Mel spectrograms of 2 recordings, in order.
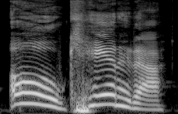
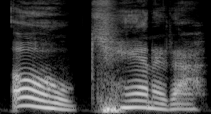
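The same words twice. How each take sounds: First: It is said proudly, like a proclamation. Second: It is said heavily, like a disappointed parent. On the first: The nation is something to celebrate. "proclaiming with pride" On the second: The nation has let its people down. "with heavy hearts saying like a disappointed parent"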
